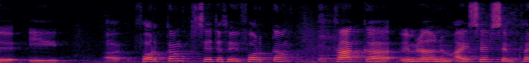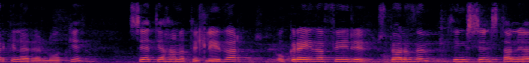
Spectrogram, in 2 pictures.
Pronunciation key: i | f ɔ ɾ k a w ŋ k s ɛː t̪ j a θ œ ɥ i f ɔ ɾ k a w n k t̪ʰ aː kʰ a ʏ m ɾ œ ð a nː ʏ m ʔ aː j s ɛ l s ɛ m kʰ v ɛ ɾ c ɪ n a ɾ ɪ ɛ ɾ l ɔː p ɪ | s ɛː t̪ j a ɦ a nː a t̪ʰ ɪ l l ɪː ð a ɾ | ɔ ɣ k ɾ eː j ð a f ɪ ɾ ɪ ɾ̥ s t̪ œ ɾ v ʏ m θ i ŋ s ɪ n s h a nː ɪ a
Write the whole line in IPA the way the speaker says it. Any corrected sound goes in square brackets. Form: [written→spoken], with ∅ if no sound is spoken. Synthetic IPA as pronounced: i | f ɔ ɾ k a w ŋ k s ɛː t̪ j a θ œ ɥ i f ɔ ɾ k a w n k t̪ʰ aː [kʰ→k] a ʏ m ɾ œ ð a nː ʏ m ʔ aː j s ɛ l s ɛ m kʰ v ɛ ɾ c ɪ n a ɾ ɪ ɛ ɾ l ɔː [p→c] ɪ | s ɛː t̪ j a ɦ a nː a t̪ʰ ɪ l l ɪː ð a ɾ | ɔ ɣ k ɾ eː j ð a f ɪ ɾ ɪ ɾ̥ s t̪ œ ɾ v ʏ m θ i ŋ s ɪ n s [h→θ] a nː ɪ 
